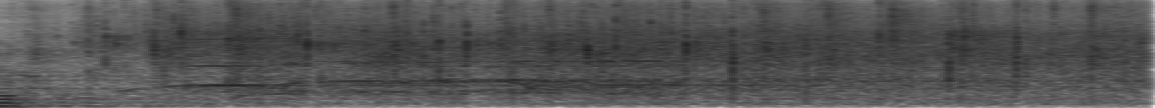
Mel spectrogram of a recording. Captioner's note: applause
